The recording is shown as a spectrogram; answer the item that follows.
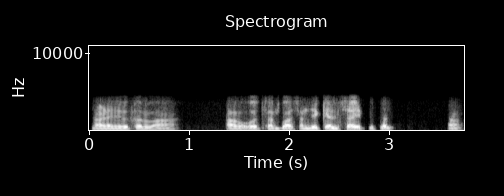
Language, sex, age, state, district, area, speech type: Kannada, male, 18-30, Karnataka, Tumkur, urban, conversation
